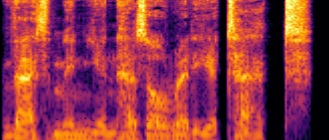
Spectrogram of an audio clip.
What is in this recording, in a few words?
Male Night Elf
